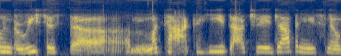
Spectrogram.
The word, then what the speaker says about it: macaque: The macaque. Macaque? And, and if you Google Japanese Japanese macaque? Yes, and they actually work as waiters in a Japanese restaurant. And macaques can work as waiters, huh?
